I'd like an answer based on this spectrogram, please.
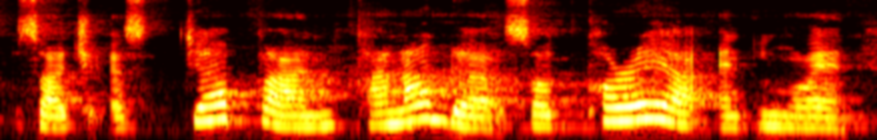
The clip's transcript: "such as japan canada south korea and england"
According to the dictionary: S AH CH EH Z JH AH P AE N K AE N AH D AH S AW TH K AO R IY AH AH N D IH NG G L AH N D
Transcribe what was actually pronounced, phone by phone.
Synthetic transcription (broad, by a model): S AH CH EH S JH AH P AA N K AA N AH D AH S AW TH K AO R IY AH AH N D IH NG G L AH N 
